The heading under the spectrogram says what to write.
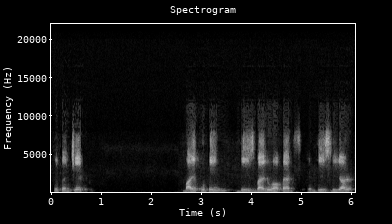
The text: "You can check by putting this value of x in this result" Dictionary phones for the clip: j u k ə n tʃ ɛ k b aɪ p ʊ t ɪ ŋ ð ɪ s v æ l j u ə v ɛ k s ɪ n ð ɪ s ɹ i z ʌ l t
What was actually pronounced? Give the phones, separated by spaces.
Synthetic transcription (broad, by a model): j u k ə n tʃ ɛ k b aɪ p ʊ t ɪ ŋ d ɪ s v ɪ l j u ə p ɛ k s ɪ n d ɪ s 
